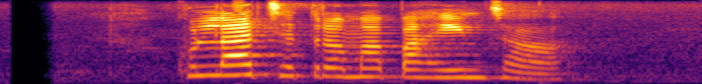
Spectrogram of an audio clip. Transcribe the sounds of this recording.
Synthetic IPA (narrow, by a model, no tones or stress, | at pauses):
kʰulːat͡sʰet̪rʌmapaɦint͡sʰʌ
